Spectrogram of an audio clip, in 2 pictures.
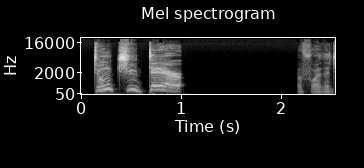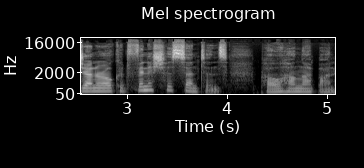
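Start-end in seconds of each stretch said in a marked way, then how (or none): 0.1-1.0 loud, high furious yell; furious shout. Acted. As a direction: scream it at the dead line. General yells as call ends.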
